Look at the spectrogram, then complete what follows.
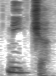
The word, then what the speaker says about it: Nietzsche: The first bit should sound like ni, the second like cha, Niytche.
